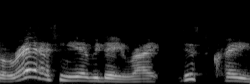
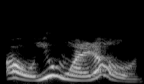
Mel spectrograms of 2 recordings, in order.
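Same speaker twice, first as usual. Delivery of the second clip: mock knowing retort; 4 semitones higher, 8 dB louder than usual. Retort to cop.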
